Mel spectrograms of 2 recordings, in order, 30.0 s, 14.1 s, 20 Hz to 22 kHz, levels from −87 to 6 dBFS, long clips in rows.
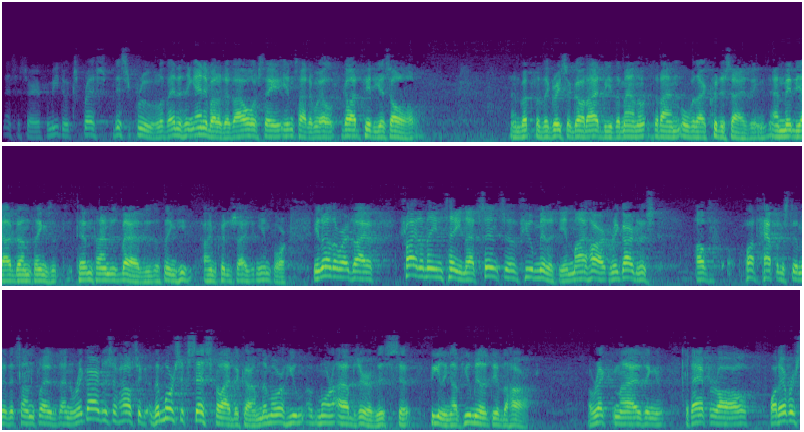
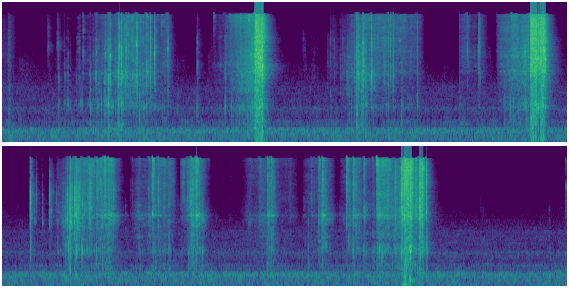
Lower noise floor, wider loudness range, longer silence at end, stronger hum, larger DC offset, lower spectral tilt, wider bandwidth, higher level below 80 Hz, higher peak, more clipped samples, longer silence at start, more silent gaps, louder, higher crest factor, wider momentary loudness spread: about the same, -47 dBFS vs -47 dBFS; second, 2 LU vs 12 LU; second, 0 s vs 1.75 s; neither; neither; first, -8 dB/octave vs 1.5 dB/octave; second, 6.6 kHz vs 19 kHz; about the same, -52 dBFS vs -50 dBFS; about the same, 0 dBFS vs 0 dBFS; second, under 0.1% vs 0.3%; second, 0.3 s vs 1.25 s; neither; second, -17 LUFS vs -12 LUFS; about the same, 16 dB vs 20 dB; second, 9 LU vs 24 LU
